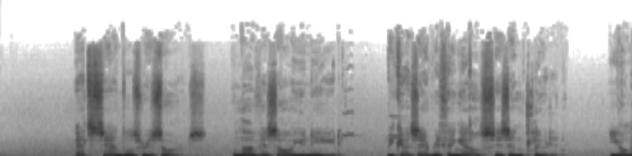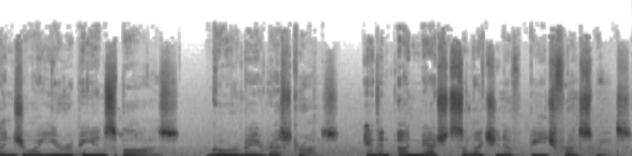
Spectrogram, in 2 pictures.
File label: Intimate introspective relaxed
